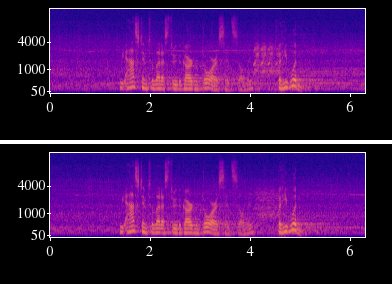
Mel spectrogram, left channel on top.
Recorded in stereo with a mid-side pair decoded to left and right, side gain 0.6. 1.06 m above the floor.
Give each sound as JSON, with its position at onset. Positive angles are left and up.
{"t": 1.4, "sound": "a man speaking", "azimuth_deg": -10, "distance_m": 0.6}
{"t": 4.0, "sound": "a bird", "azimuth_deg": 60, "distance_m": 2.5}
